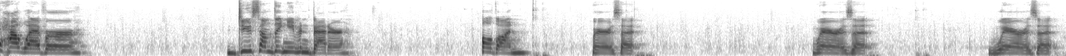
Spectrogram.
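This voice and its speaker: A young woman streaming, chatting casually and directly with her viewers. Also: medium pitch. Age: young adult. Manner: chatty, talks to chat directly, bursts into excited squeals. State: tearful with joy. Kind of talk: casual livestream chat.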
